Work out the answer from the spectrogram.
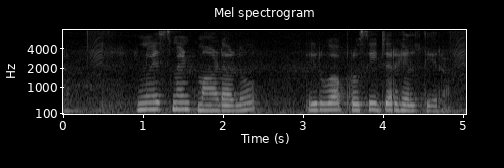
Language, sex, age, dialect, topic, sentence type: Kannada, female, 25-30, Coastal/Dakshin, banking, question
